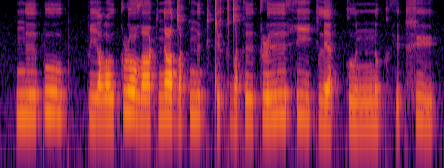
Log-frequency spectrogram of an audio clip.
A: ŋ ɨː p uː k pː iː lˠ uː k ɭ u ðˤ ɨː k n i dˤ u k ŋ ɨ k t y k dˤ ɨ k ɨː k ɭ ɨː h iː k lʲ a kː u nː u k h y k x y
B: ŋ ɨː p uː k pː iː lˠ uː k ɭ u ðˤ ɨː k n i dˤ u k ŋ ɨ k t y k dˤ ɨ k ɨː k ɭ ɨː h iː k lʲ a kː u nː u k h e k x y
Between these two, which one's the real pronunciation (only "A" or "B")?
A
